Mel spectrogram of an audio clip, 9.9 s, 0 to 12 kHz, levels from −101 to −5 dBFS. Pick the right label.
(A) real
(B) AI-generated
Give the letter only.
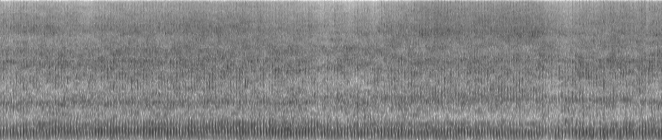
A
